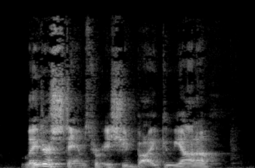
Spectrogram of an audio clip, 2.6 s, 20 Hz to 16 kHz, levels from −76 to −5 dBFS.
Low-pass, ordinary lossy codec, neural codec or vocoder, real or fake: 14.4 kHz; MP3, 96 kbps; none; real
